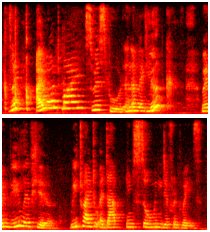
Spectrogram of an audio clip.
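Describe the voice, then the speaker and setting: A woman from India hosting an interview, asking measured, reflective questions. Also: high voice, big pitch swings. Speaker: podcast host. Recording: echoey room, mic at a distance.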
